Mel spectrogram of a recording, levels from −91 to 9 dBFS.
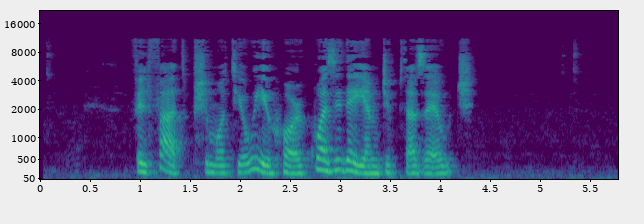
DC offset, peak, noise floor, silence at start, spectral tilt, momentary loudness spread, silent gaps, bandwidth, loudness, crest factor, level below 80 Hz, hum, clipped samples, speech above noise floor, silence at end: under 0.1%; -10 dBFS; -62 dBFS; 0.95 s; -4.5 dB/octave; 8 LU; none; 11.5 kHz; -26 LUFS; 18 dB; -58 dBFS; none; under 0.1%; 36 dB; 1.45 s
